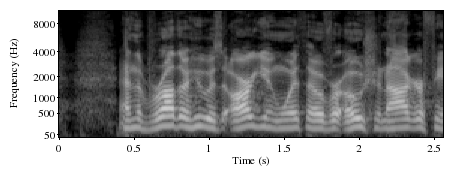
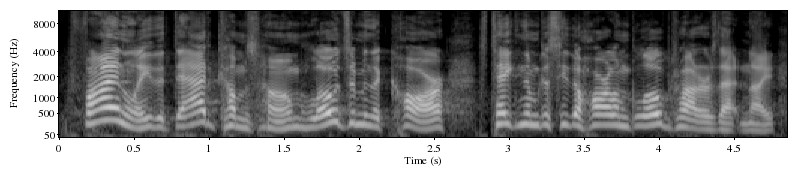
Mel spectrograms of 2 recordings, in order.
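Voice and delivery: usual speaking voice

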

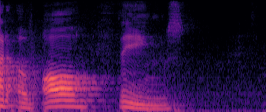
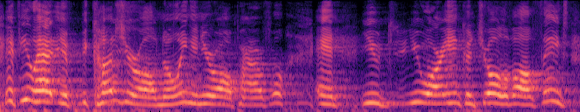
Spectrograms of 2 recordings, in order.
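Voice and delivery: usual speaking voice

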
